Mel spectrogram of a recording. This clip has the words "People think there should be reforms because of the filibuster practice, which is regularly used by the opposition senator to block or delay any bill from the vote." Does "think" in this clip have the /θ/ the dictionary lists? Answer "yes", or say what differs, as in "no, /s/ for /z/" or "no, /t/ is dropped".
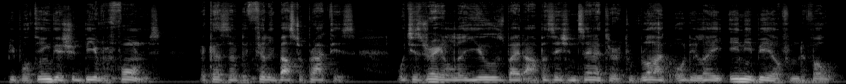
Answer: yes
